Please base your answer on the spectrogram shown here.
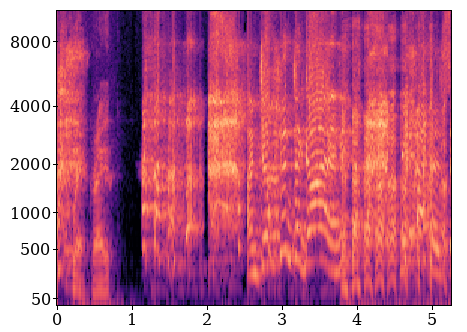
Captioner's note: laughter; laughter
